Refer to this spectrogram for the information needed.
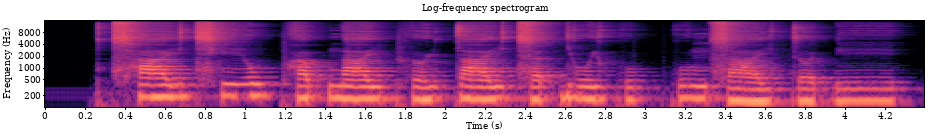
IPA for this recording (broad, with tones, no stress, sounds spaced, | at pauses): t͡sʰ aː˨˧ j t͡sʰ iː˨˧ w pʰ ɐ˨˥ p̚ n̪ aː˨˧ j pʰ ɵ˨˥ ɥ t̪ aː˨˧ j t͡s ɐ˨˥ t̚ j uː˨ j kʷ ɐ˨˥ p̚ kʷ ɐ˥ ŋ s aː˨ j t̪ ɵ˨ t̚ iː˨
